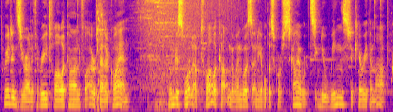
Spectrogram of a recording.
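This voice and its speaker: A man's voice: medium pitch, fairly quick, a little mellow, a little hiss or hum. A man giving casual video game commentary, thinking aloud and murmuring to himself as he plays. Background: video game music.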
